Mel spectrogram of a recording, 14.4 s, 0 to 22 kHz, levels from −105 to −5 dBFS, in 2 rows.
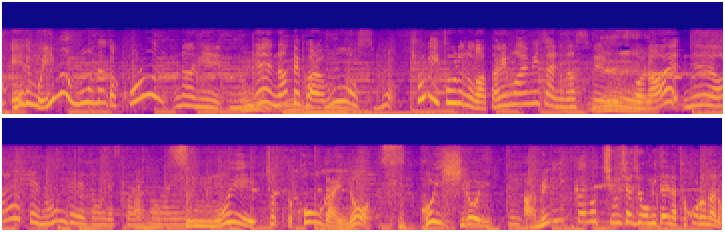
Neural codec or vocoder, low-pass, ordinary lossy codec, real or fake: none; none; none; real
